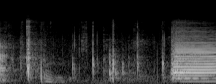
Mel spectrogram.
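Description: A few light knocks and clicks, then near the end a loud brass chord from the film score starts up and is held.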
